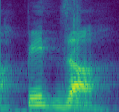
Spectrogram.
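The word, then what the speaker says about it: pizza: نہ ہی پیزا ہے اور نہ ہی پیزا ہے, بلکہ کیا ہے, پی double E T, Peeth, Z double A زا, پیتزا, پیتزا.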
